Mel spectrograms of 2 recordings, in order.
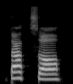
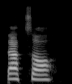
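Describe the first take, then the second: No difference in how they are said.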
